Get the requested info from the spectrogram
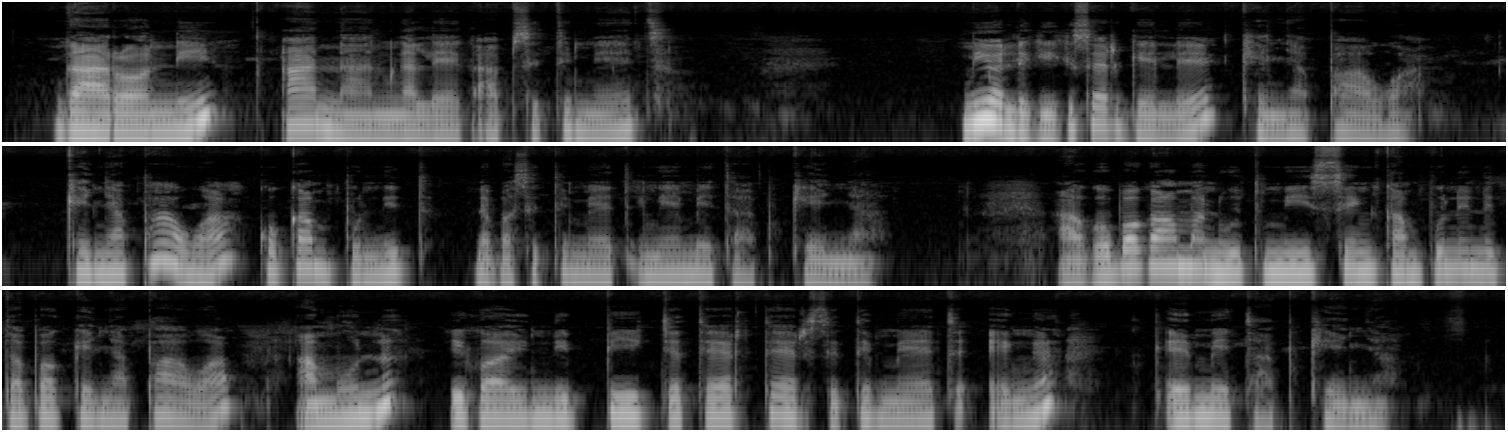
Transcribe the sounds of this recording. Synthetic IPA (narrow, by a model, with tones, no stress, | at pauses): ŋɡa˨ɾɔ˨nɪ˦a˦na˨nŋa˨lɛ˨ka̰˨psi˨ti˦mɛ˦t | ni˦o˦˨li˨ki˨ki˦sɛ˦ɾɡɛ˨lɛkʰɛ˨ɲa˨pawa˨ | kɛ˨ɲa˨pa˦wa˦ko˦ka˦mpu˨ni˦t | nɛ˨ba˨si˨ti˦mɛ˦tɪŋɛ˦meta˨pkʰɛɲa˨ | a̰˨ɡo˨˦bɔ˦ka˦ma˦nu˦tmi˦sɪ˦ŋka˨mpu˦ni˦ni˦ta˨bɔ˦kɛ˨ɲa˨pa˦wa˦a̰˨mʊ˦n | ɪ˦ɡɔ˨jni˦bi˦k̚t͡ʃɛ˦tɛ˦ɾtɛ˦ɾsɪ˨ti˦mɛtɛ̰˨ŋ˦ | ɛ˦metʰa˨pkʰɛ˦ɲa˨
